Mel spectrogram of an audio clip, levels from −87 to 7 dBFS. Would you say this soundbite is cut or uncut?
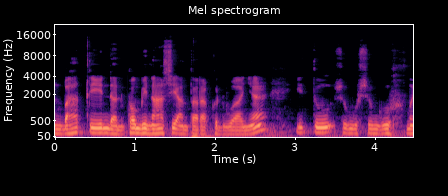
uncut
